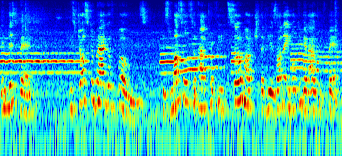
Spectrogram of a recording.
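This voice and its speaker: An actress plays a haunted woman telling her memories in a stage monologue, halting and repeating words. Her voice is fairly high, heard from a distance in an echoing room with music behind. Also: close to an everyday voice. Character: haunted, hesitant woman, former nurse, writing her memories. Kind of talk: staged play reading, reflective monologue.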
